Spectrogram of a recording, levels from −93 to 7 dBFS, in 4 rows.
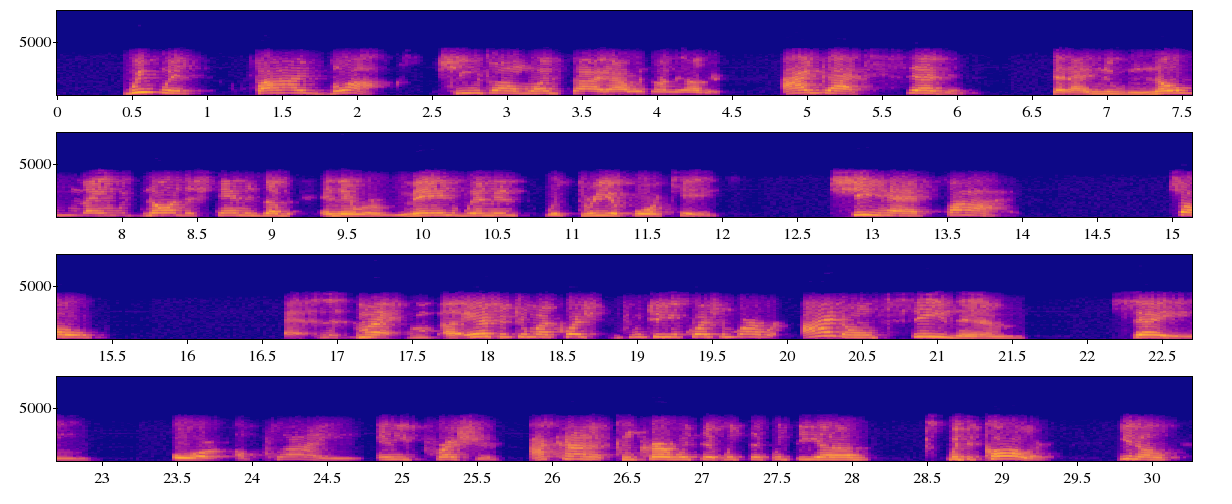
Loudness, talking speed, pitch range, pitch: -22 LUFS, 150 wpm, 205-250 Hz, 225 Hz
